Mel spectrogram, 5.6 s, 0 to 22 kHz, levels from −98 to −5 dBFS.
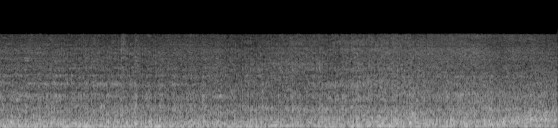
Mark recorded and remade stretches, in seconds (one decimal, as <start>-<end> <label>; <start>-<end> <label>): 0.0-0.6 recorded; 0.6-1.6 remade; 1.6-2.2 recorded; 2.2-4.2 remade; 4.2-5.6 recorded

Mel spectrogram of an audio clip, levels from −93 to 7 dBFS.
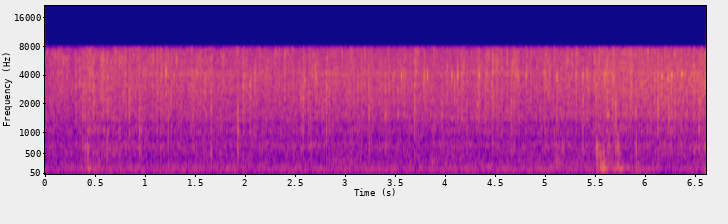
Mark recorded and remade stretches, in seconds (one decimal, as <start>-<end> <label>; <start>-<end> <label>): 0.0-2.9 remade; 2.9-4.1 recorded; 4.1-6.6 remade

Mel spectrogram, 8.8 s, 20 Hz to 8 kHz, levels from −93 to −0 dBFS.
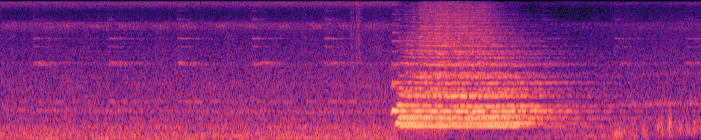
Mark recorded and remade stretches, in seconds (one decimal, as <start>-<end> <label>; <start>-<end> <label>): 0.0-1.0 recorded; 1.0-1.8 remade; 1.8-8.8 recorded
